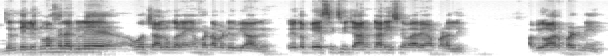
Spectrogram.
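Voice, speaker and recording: A man with a high voice teaches a maths lesson to a room of students. He is lively and casual, calls them brother, and keeps asking the class questions before answering them himself. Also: fairly quick, muffled recording.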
